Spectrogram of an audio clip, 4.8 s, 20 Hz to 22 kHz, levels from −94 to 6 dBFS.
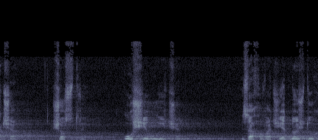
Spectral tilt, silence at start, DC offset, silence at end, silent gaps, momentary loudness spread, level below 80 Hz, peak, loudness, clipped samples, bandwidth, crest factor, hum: -3 dB/octave; 0 s; under 0.1%; 0 s; none; 21 LU; -66 dBFS; -22 dBFS; -39 LUFS; under 0.1%; 15.5 kHz; 20 dB; none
